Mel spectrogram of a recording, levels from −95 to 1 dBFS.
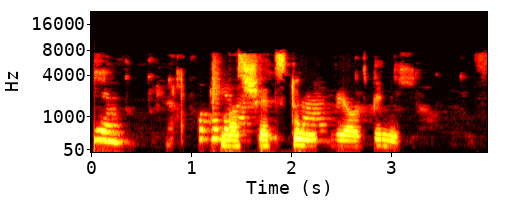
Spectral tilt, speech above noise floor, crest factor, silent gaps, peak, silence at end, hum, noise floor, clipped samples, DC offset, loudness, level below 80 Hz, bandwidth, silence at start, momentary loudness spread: -3 dB/octave; 44 dB; 18 dB; none; 0 dBFS; 0.8 s; none; -61 dBFS; under 0.1%; under 0.1%; -16 LUFS; -56 dBFS; 8.2 kHz; 0 s; 17 LU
